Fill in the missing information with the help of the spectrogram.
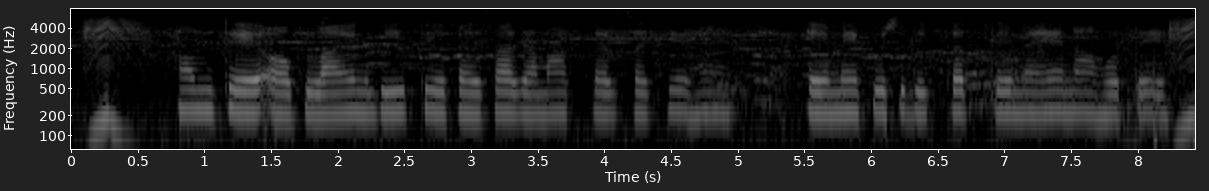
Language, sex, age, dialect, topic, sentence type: Magahi, female, 25-30, Northeastern/Surjapuri, banking, question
